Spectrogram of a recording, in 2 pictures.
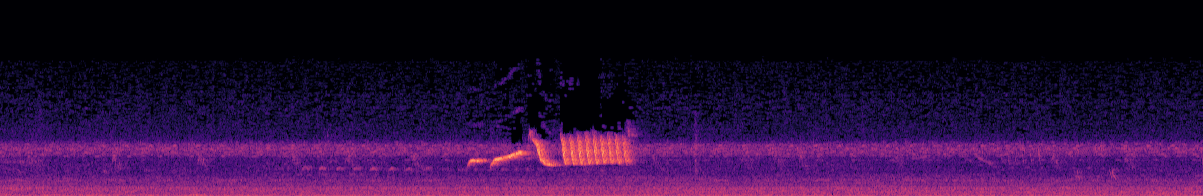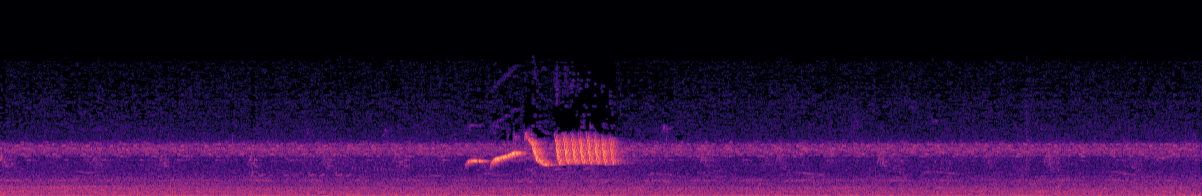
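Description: A bird calls twice, about twelve seconds apart. Each call is a couple of quick rising notes running into a fast, loud trill. Underneath there is a steady high insect-like hum and a faint, steady low rumble.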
